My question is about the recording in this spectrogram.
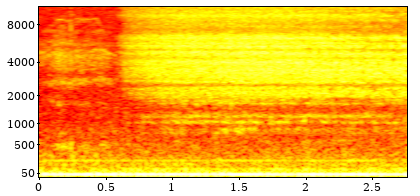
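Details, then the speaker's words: Vibrolux Reverb valve amp warmed up 20–25 minutes, mic against the speaker, audio boosted 12 dB, with volume, treble, middle and bass all on 10: hiss steps up, then holds even over faint low hum. This is normal full-settings hiss. "So we put the volume, treble, middle, bass all on 10. So you are going to get some hiss now."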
